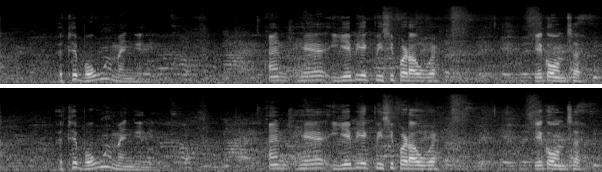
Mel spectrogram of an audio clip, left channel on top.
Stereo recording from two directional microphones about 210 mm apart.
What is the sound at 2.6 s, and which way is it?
A man's voice, 15° right (ahead or behind).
